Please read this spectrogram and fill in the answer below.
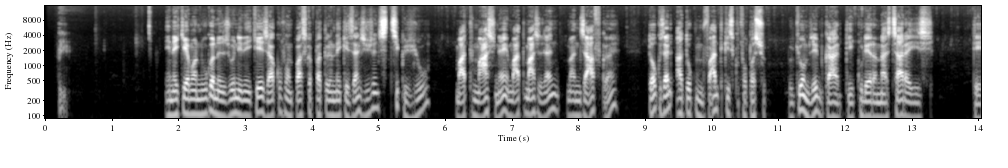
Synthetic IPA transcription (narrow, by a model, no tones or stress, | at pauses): enakemanukanazonenekezakofamipasḁkəpat̪unanakezanizizanisi̥t͡sikʲuzi | mat̪imasinemat̪imas̬inzanimand͡ʒafḁkə | d̪̥okuzaniʔat̪okumivant̪i̥kizi̥kʲofapasunə̥ | ukewamizemiɡaɾid̪ekuleɾanazit͡saɾaiz̥i̥ | d̪̥e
